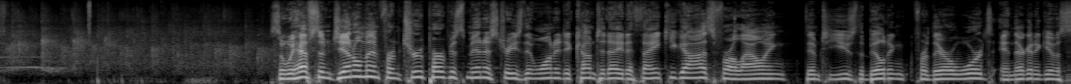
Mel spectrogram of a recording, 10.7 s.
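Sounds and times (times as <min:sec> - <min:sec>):
audience applause: 0:00.0 - 0:03.3
speech: 0:02.8 - 0:10.7.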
